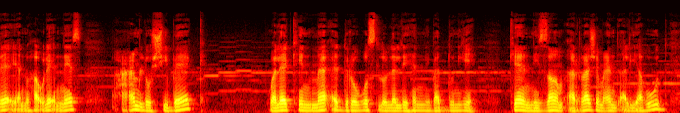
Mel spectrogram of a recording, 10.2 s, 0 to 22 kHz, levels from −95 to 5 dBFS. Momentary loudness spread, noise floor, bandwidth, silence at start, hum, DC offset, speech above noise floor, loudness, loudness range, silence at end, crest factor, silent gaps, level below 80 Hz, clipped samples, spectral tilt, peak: 7 LU; -48 dBFS; 11.5 kHz; 0 s; none; under 0.1%; 26 dB; -23 LUFS; 2 LU; 0 s; 18 dB; none; -52 dBFS; under 0.1%; -7 dB/octave; -4 dBFS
